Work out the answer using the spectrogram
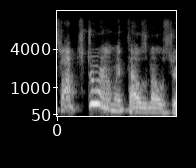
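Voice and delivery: mock, high-pitched screaming outburst. Retelling how the wounded president yelled at the nurses: imitating someone screaming. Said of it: "he starts screaming at them".

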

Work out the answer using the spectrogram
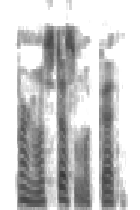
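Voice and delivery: guarded, secretive, just-between-us confiding tone. Describing a man stepping in and shutting the door, speaking in a hushed tone. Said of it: "he's in a hushed tone".

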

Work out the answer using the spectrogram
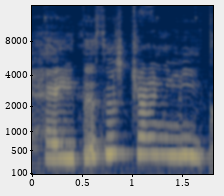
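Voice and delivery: very high, squeaky cartoon voice, slow. Recreating an old voicemail greeting voice when asked to, in a squeaky cartoonish voice. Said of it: "Okay, Mickey Mouse".

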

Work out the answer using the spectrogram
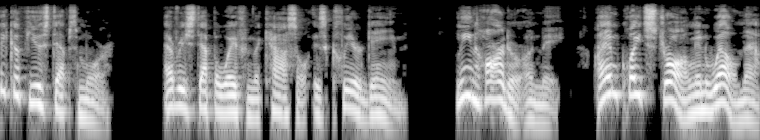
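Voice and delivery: ordinary delivery

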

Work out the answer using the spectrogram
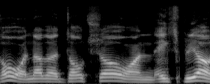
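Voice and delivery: ordinary talk, nothing marked

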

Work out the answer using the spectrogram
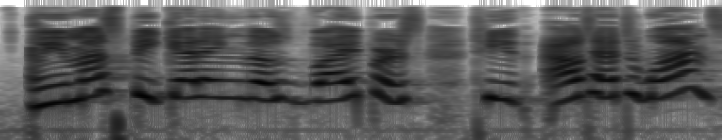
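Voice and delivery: high exclaiming cry. Seeing his second chance, he answers the yelling giant; crying out. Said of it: "he cried".

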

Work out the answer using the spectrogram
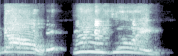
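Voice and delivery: shrieking, very high, loud screaming. Recapping a show, the speaker recalls reacting to Morgan: retelling a scream at the TV. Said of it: "I was like screaming at my TV".

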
